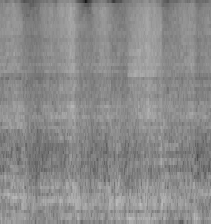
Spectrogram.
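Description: Live band music: a rock song with drums and sustained pitched instruments, played loud and steady.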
